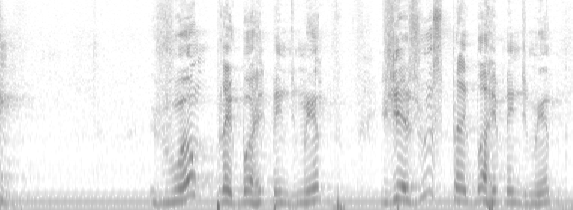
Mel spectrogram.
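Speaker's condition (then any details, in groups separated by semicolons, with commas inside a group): Cerebral palsy; no speech as child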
